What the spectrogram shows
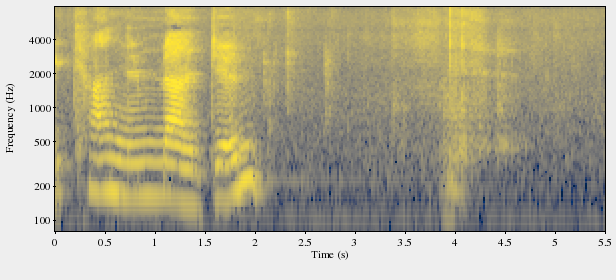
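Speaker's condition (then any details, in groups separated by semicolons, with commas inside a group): Cerebral palsy; spastic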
